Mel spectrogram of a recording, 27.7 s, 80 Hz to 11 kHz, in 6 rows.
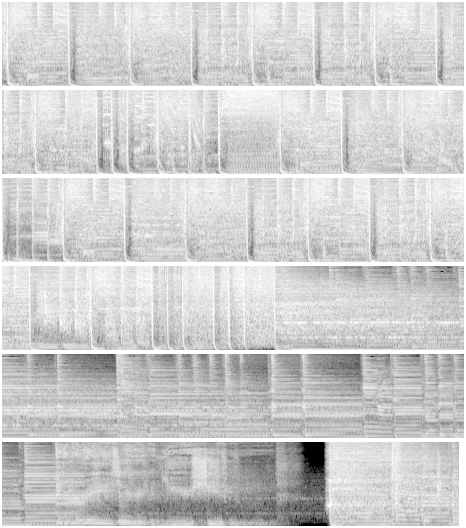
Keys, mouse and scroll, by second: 1.3 click, 1.9-2.8 typing, 9.8 click, 10.0-18.8 drag, 19.3-21.8 drag, 20.6 typing, 22.8 Return, 24.0 click, 26.3-27.1 typing, 26.6 click.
